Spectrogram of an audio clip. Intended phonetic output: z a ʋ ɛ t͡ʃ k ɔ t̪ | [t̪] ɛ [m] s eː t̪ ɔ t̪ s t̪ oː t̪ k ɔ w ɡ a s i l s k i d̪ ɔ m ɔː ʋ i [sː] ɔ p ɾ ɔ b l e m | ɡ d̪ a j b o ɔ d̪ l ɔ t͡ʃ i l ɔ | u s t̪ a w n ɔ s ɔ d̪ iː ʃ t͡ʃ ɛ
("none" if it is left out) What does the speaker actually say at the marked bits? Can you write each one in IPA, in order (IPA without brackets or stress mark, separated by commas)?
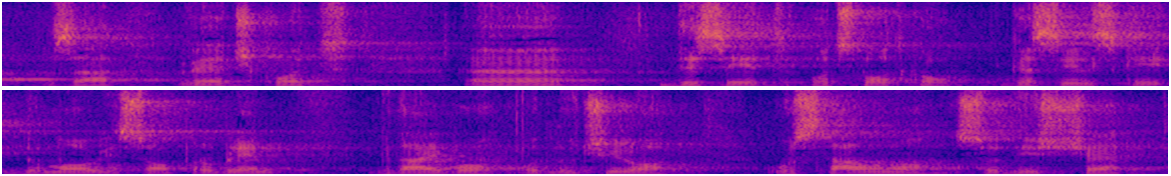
d̪, none, s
